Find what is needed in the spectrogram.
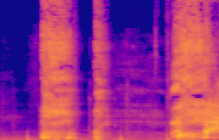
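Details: Fake cough acted for a prank on a sister, pretending to cough blood: three harsh, forceful coughs with a throaty rasp and faint music behind.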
